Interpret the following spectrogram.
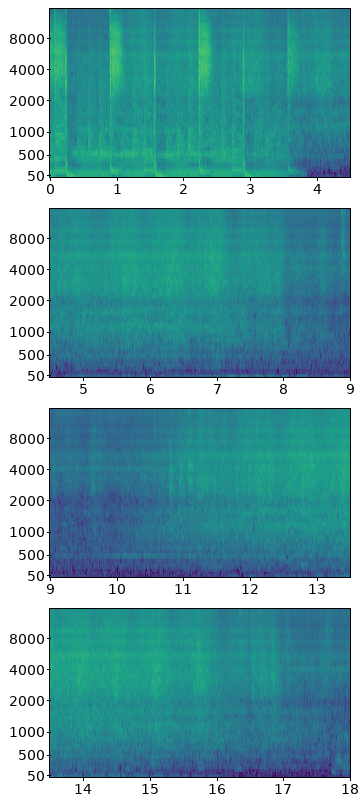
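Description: Electronic music with a heavy beat cuts off suddenly about four seconds in. After it comes a faint, steady buzzing whir from the spinning saber's motor-driven ring, grinding against more resistance than it should because one of its ring pieces is a little off centre.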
